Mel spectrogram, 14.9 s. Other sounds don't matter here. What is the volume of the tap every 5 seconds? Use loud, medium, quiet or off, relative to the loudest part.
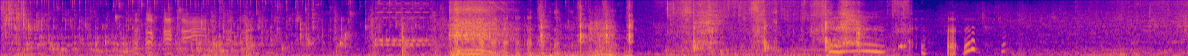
loud, medium, medium.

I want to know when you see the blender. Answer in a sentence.
You can hear the blender from 5.5 to 7.7 s.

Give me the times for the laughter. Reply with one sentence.
The laughter can be heard from 1.6 to 3.4 s, from 6.0 to 7.8 s and from 10.3 to 12.6 s.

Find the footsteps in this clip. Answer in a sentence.
The footsteps can't be heard in this clip.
